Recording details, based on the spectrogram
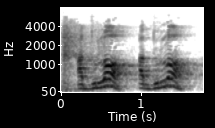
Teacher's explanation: Ain kebanyakan masuk kepada Hamzah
